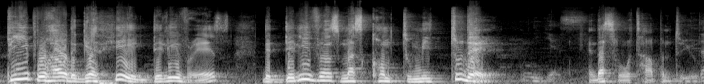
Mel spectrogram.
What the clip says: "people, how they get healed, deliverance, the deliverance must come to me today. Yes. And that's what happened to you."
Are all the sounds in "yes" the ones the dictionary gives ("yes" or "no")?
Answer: no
